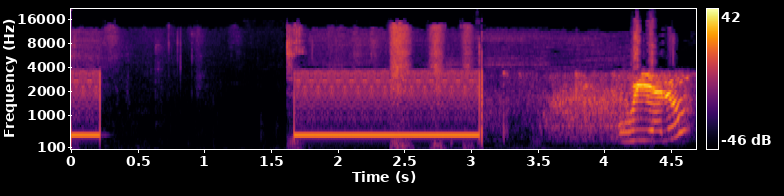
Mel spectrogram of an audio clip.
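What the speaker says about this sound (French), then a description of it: "le téléphone va sonner chez elle." A telephone rings on the line during a radio station call, heard from the caller's end: a short steady tone, a pause of silence, then a longer tone over faint line noise, with brief voice-like sounds at the end.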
